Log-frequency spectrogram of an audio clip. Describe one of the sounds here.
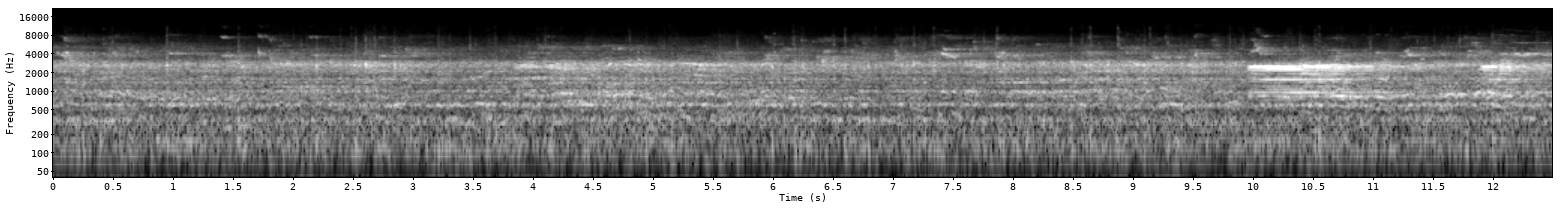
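Basketballs bounce on a hardwood floor in a large echoing hall.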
